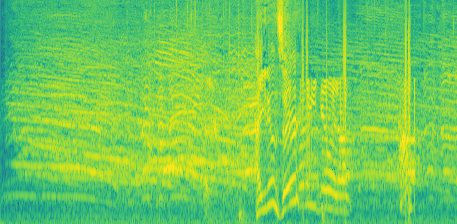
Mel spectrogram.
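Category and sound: crowd, crowd cheering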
